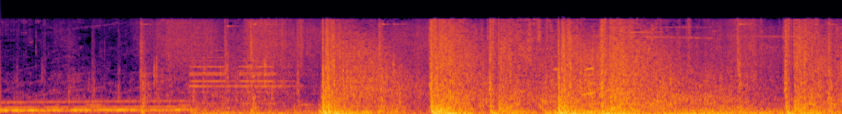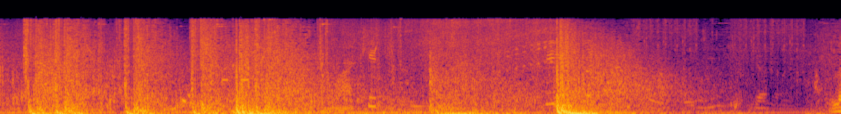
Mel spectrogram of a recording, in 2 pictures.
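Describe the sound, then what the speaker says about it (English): Rapid bursts of flint gun gunfire in a tropical island shooter video game, loud, dense volleys repeated across the whole stretch, with sharp louder cracks standing out and voices talking over the shooting. "Use the flint gun"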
